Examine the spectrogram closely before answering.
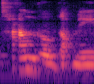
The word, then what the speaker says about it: Tungle: It's a free service called tungle.me. It rhymes with jungle. If you think of the word jungle and replace the j with a t. You get tungle.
